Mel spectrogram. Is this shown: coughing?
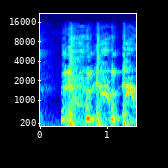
yes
